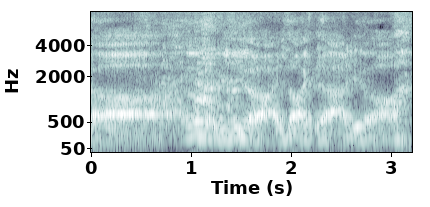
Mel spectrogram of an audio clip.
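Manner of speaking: very deep, slow puppet drawl; ponderous deep male character; man's dummy voice. Acted. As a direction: sink low as the husband dummy. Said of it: "What about a voice like this?".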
